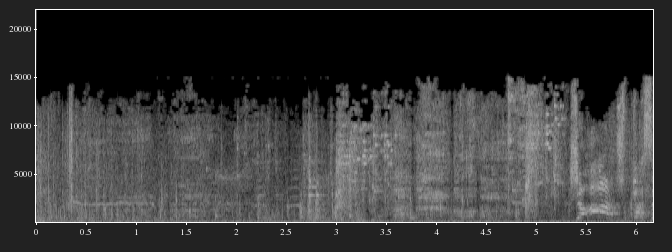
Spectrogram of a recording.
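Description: Earthquake sound effect: a steady low rumble with repeated crashes and glass shattering. A high wavering cry comes near the end.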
